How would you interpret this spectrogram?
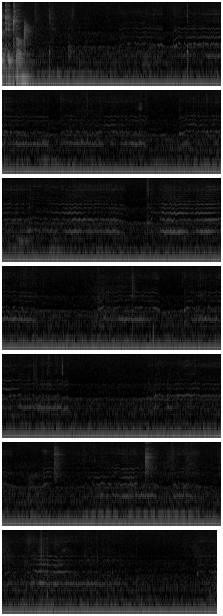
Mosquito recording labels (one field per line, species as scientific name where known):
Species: Culex pipiens complex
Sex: female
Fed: unfed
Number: one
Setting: cup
